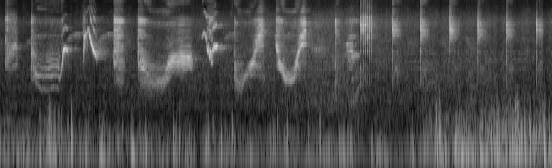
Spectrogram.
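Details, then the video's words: Black-winged myna in lively morning song, used to tutor young birds: a rapid jumble of harsh squawks, swooping whistled slurs and clicking notes following one another without pause, with constant low background hum. "jalak putih gacor pagi hari untuk masteran burung jalak muda - paud dan anakan agar cepat bunyi"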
